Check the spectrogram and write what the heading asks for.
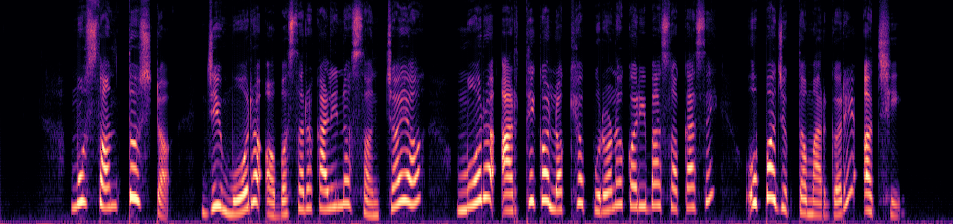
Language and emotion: Odia, happy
